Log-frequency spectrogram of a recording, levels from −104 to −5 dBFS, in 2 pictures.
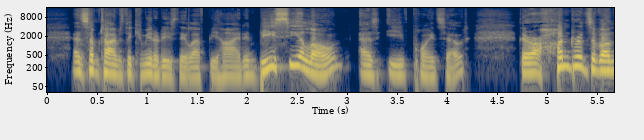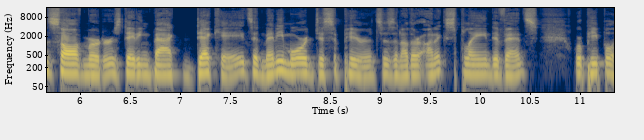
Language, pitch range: English, 120-150 Hz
